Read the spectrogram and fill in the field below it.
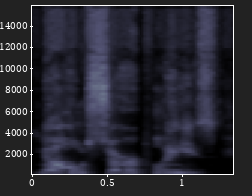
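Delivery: high, loud mock plea; pleading teacher. Teacher pleading with the angry father, high and loud. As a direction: beg him to stop, voice up high. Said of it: "the teacher's like".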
